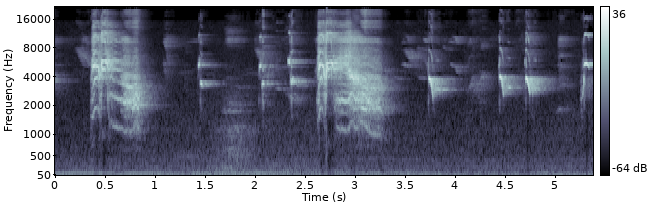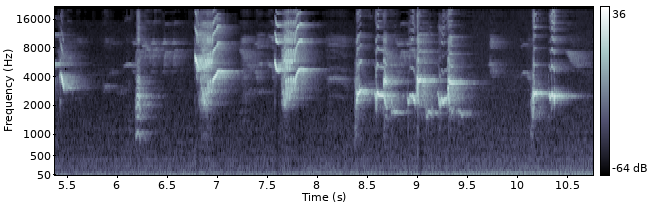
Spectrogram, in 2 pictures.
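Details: Oriental magpie-robin lure song for kacer birds: harsh rasping bursts mixed with quick high chirps and short whistles that sweep up and down, continuing throughout.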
